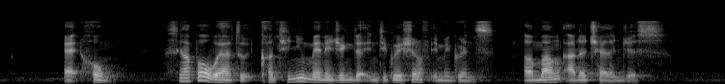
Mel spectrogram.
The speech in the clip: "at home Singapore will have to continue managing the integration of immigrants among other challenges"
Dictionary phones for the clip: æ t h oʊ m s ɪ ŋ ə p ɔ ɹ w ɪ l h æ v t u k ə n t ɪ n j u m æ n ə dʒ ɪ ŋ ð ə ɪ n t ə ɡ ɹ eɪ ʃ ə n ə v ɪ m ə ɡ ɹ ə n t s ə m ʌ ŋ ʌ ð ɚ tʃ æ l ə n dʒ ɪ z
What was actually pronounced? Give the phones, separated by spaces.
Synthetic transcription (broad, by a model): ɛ t h oʊ m s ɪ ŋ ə p ɔ w ɪ l h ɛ f t u k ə n t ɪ n j u m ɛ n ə dʒ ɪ ŋ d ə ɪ n t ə ɡ ɹ eɪ ʃ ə n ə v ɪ m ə ɡ ɹ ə n t s ə m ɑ ŋ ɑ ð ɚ tʃ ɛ l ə n dʒ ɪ s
